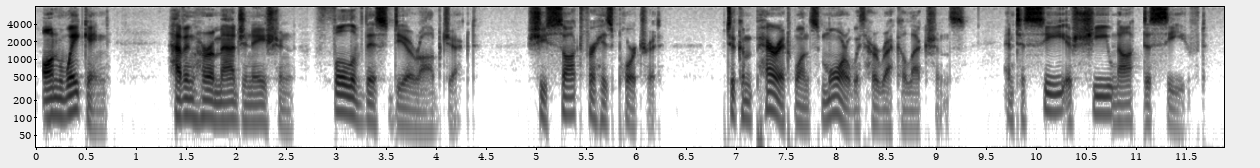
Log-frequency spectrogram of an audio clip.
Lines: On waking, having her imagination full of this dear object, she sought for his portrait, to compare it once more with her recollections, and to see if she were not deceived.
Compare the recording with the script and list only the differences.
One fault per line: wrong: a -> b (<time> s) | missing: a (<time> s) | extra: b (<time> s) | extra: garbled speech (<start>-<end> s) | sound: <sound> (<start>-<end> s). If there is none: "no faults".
missing: were (10.7 s)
